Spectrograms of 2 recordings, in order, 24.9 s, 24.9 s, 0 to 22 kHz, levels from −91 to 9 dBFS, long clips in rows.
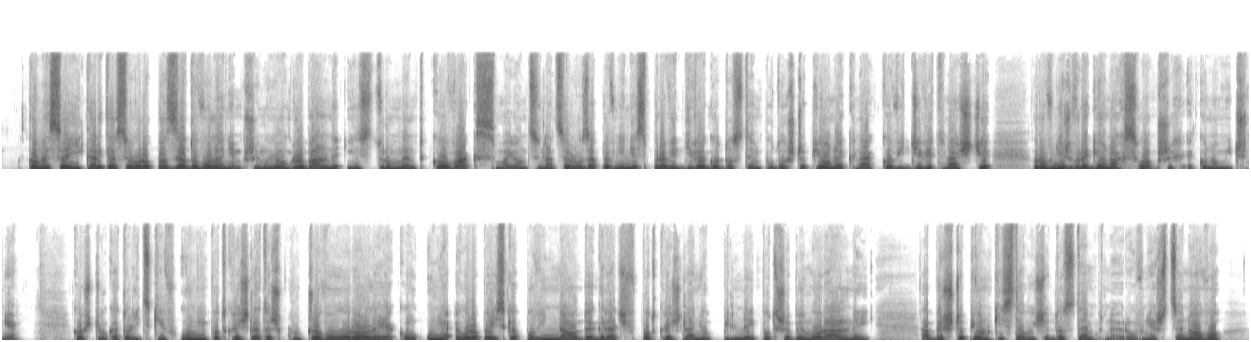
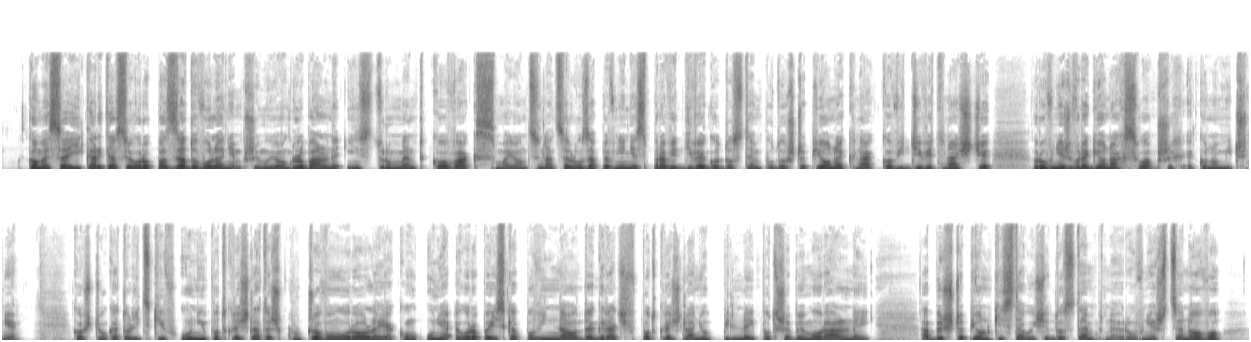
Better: second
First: distortion; slight; 7% of the sound clipped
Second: none

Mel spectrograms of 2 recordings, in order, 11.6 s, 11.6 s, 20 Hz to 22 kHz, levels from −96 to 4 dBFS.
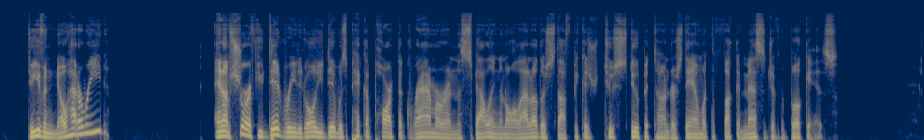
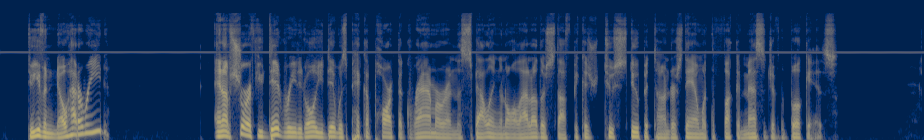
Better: first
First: none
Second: high-pitched whine; faint; throughout; 4.5 kHz, 30 dB below the speech

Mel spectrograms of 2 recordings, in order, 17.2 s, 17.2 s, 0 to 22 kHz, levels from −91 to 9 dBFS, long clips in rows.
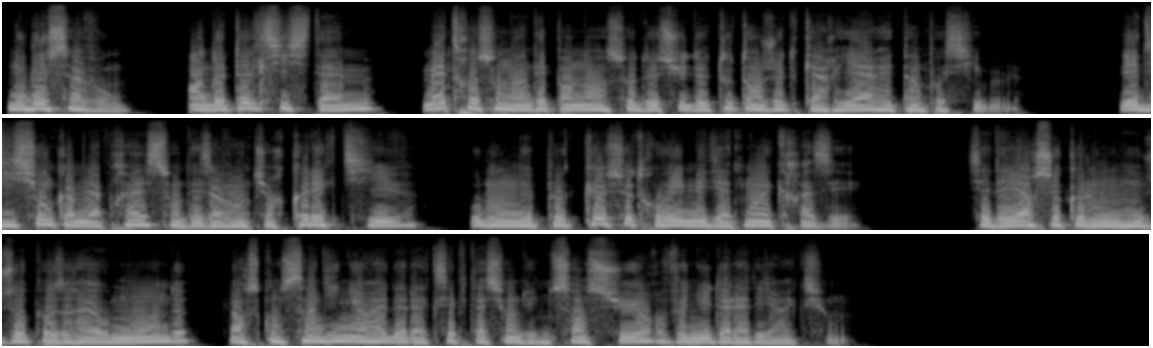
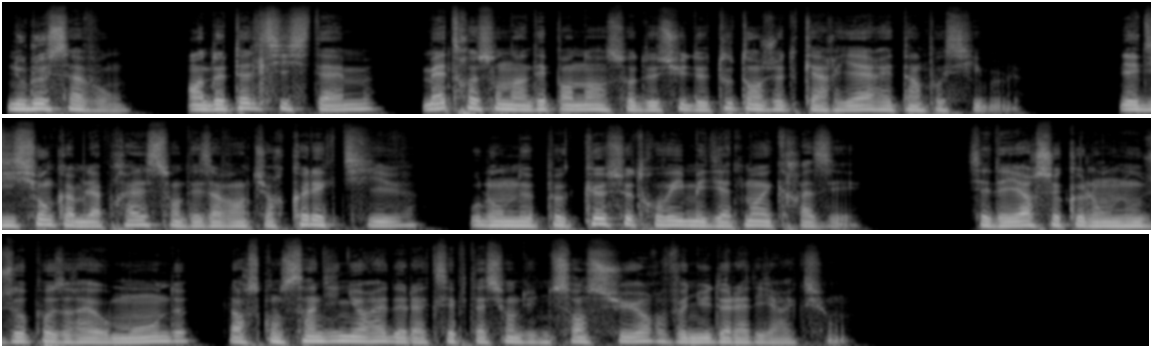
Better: second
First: distortion; slight; 10 dB below the speech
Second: none

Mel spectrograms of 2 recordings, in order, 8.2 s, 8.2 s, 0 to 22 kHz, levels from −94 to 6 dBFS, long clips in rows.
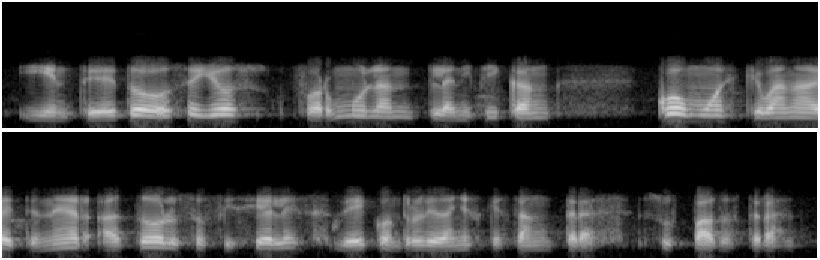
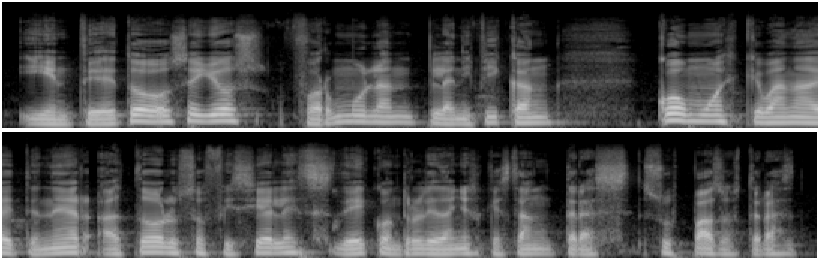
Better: second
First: phone-call audio; nothing above 2.5 kHz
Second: none

